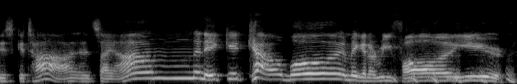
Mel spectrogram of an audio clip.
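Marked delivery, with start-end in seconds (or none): 1.1-5.1 bad put-on American accent, very high, slow, drawn-out "I'm". Quoting the Naked Cowboy playing his guitar, in a bad American accent. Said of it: "That's a terrible American accent".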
